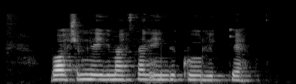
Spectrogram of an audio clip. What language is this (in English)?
Uzbek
